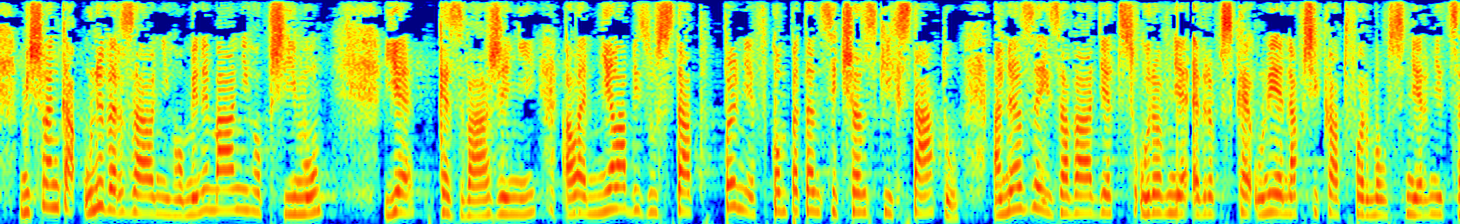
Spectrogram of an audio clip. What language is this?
Czech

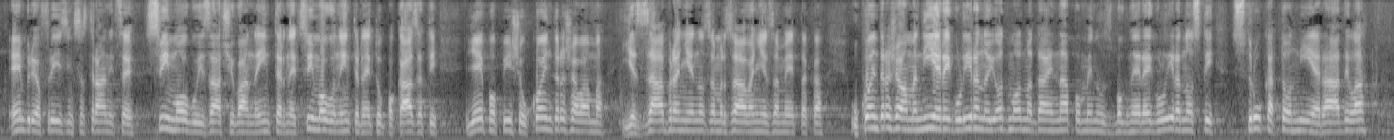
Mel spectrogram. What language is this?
Croatian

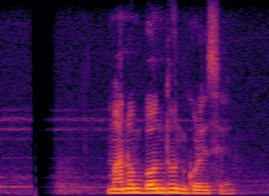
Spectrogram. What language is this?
Bangla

